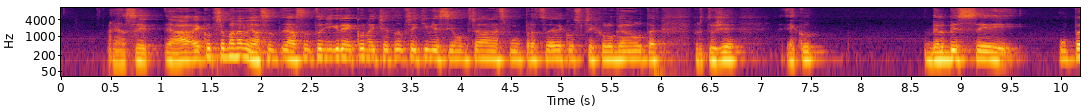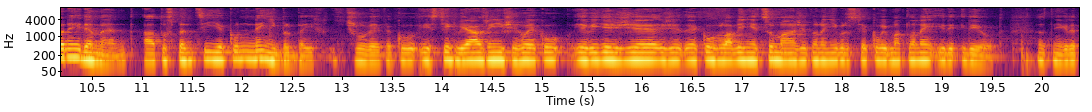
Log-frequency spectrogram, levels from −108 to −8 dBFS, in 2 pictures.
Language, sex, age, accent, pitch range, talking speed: Czech, male, 30-49, native, 120-135 Hz, 185 wpm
